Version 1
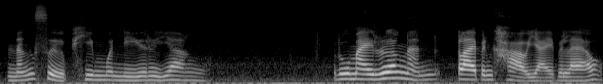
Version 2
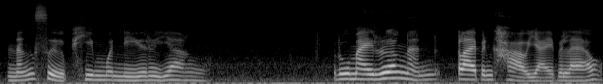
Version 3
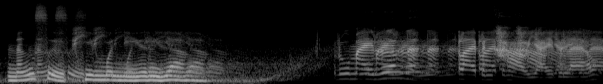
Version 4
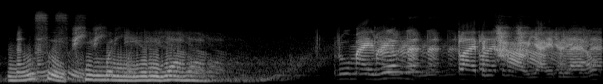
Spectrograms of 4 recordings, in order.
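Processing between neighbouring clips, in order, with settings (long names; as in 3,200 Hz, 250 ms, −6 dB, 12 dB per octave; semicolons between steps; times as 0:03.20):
dynamic equaliser 1,300 Hz, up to −5 dB, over −30 dBFS, Q 0.77
high-pass filter sweep 140 Hz → 1,900 Hz, 0:02.53–0:03.15; brickwall limiter −18 dBFS, peak gain reduction 9.5 dB; feedback echo with a high-pass in the loop 201 ms, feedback 34%, high-pass 640 Hz, level −4 dB
loudspeaker in its box 300–9,300 Hz, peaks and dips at 340 Hz −4 dB, 520 Hz −8 dB, 800 Hz −9 dB, 1,800 Hz −5 dB, 3,400 Hz +5 dB, 5,700 Hz +3 dB; double-tracking delay 26 ms −11 dB; saturating transformer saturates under 1,200 Hz; level +5 dB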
